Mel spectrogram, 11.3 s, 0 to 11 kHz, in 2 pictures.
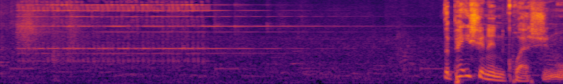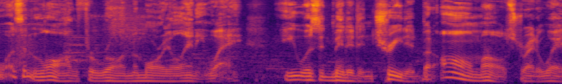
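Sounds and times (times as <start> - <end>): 
telephone bell ringing with a metallic trill: 0.0 - 4.0
speech: 4.4 - 11.2.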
